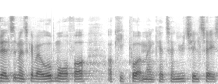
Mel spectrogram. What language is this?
Danish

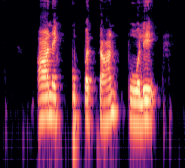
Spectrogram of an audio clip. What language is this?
Tamil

